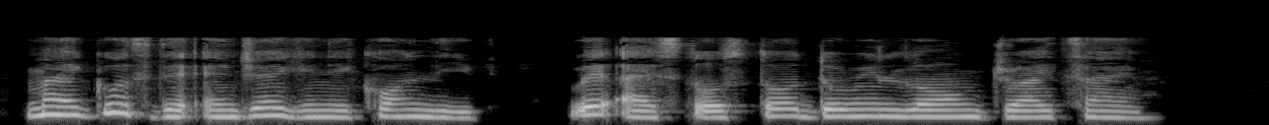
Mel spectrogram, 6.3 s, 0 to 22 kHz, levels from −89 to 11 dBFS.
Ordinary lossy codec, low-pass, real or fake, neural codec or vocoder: AAC, 32 kbps; 7.2 kHz; real; none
